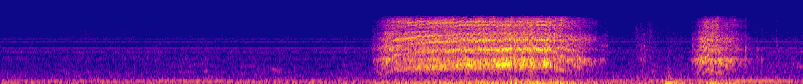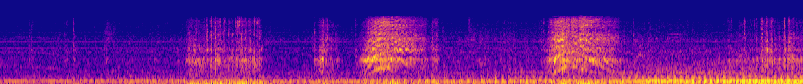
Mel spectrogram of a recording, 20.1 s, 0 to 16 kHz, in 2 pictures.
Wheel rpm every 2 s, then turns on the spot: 0, 0, 110, 110, 10, 0, 20, 20, 40, 10.
16-20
